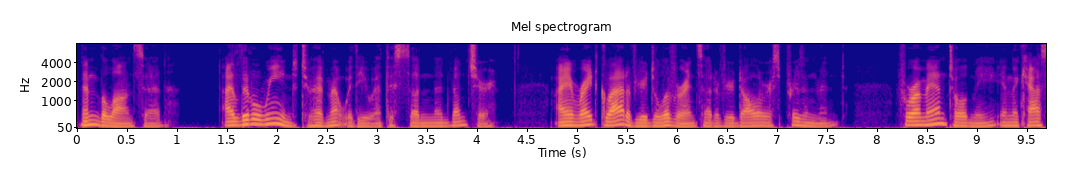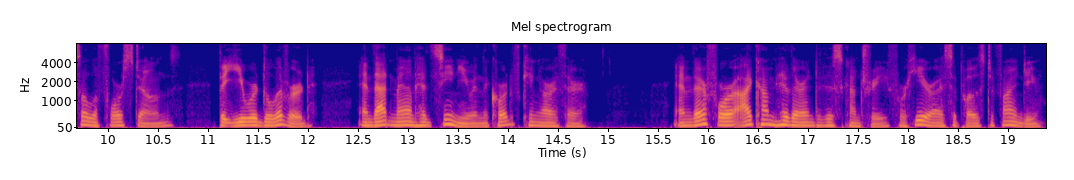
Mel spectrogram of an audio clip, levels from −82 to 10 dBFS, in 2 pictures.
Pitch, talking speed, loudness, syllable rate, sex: 115 Hz, 215 wpm, -18 LUFS, 6.2 syllables/s, male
